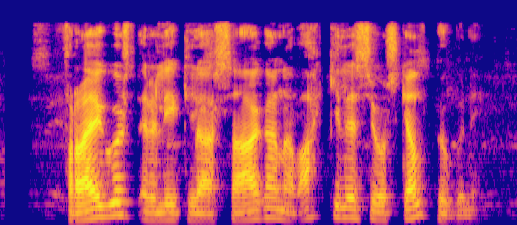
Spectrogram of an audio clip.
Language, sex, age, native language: Icelandic, male, 40-49, Icelandic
